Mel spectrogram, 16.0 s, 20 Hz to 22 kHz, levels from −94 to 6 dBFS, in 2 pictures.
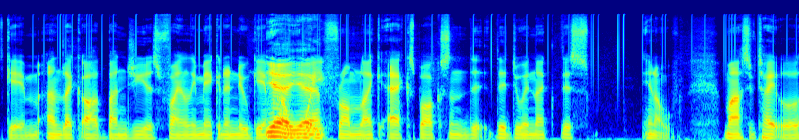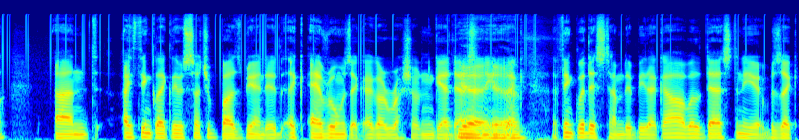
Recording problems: crackle, like an old record; faint; 30 dB below the speech

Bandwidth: 14.5 kHz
